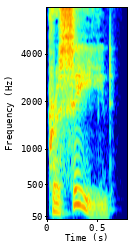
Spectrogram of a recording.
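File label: "proceed", English, British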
